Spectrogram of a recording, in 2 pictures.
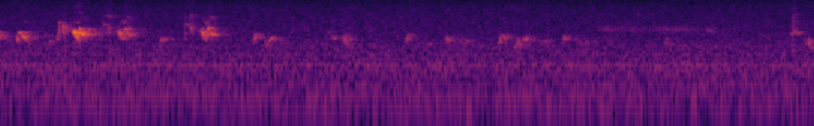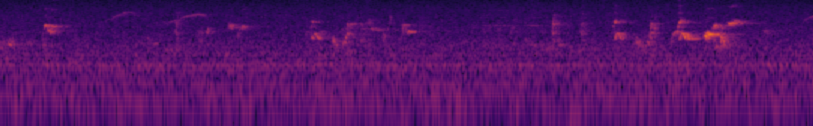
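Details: Several bulbuls on a balcony call in short, scattered chirps and tweets, some quick and sharp, others slurred, in loose bursts across the whole stretch with brief pauses between, over a faint steady hiss.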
